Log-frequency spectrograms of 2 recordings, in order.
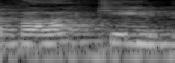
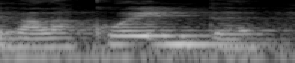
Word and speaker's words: Valaquenta: No meu vídeo do Valaquenta, não é Valaquenta, é Valaquenta.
